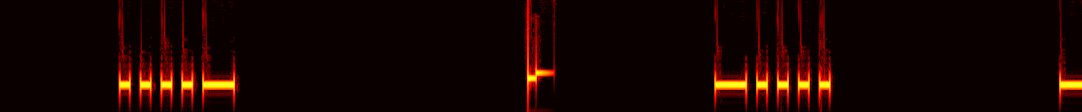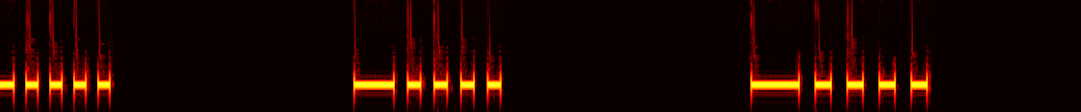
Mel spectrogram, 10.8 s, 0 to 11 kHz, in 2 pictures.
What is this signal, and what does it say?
Morse code, heard as a keyed tone, about 20 wpm, spaced as for 6 wpm, 700 Hz. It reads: 4 6666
